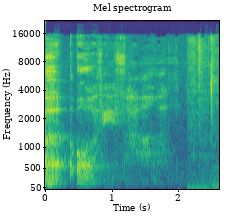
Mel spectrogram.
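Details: Woman belching: a loud, drawn-out voiced belch with a rough, gurgling quality lasting about two seconds; ordinary burping.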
